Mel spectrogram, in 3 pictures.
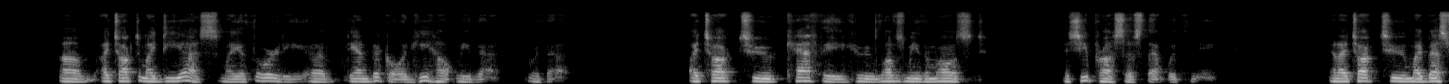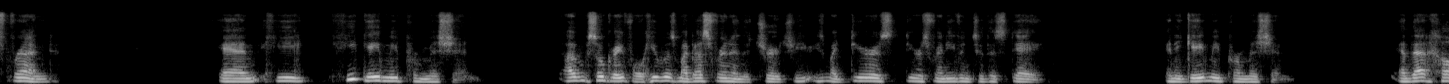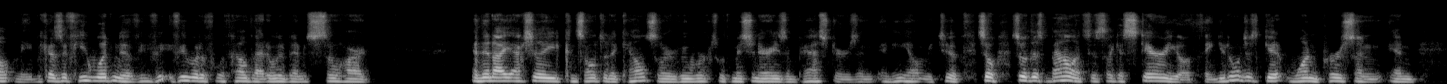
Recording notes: a recording of a Facilitator M webinar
